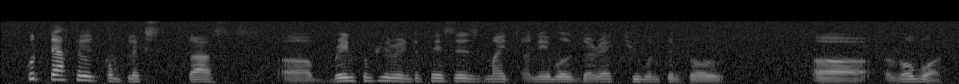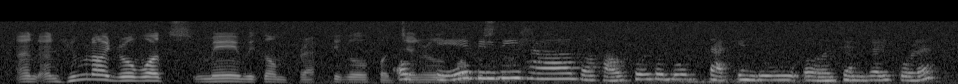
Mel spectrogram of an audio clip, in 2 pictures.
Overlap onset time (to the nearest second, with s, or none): 14 s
